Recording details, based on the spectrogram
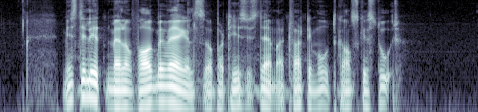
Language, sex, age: Norwegian, male, 37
